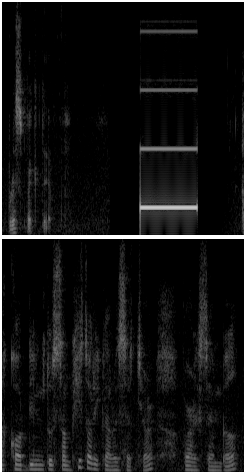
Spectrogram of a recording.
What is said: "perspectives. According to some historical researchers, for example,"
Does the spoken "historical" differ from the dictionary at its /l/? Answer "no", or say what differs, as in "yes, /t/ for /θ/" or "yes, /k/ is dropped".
no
